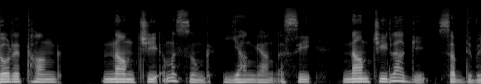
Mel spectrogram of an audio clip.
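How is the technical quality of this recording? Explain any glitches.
One glitch stands out. At 3.89 s, compressed frames were skipped, about 150 ms of the speech, consistent with several 24 ms frames, so the sound jumps ahead.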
